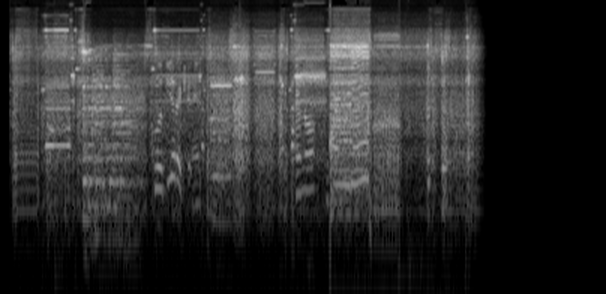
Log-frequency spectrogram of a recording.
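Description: Intro jingle: music mixed with voices and sliding pitch sounds for about six seconds, then cutting off suddenly to silence.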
